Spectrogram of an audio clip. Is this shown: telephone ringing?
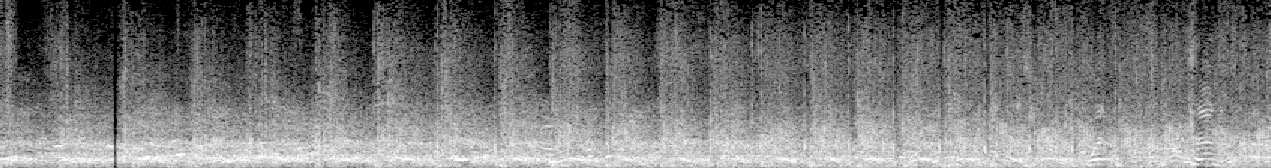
no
